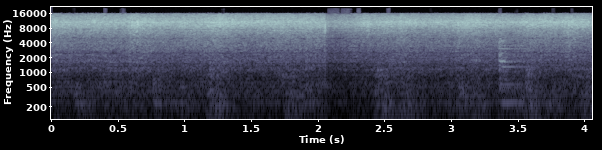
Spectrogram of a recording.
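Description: Curry paste frying in a pan: a steady loud sizzle and hiss throughout, with faint stirring scrapes and no talking.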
